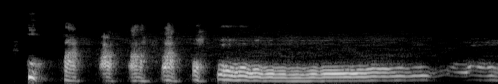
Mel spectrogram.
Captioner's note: makes sound of catching- ooo, ah, ah, ooooooh!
